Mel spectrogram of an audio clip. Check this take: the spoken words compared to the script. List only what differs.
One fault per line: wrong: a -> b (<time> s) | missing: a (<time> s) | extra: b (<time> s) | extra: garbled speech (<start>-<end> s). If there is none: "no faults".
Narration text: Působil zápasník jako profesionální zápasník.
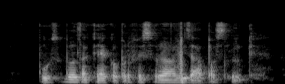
wrong: zápasník -> také (0.8 s)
